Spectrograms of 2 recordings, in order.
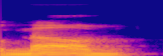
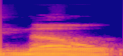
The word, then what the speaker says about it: nam: So nam, many of them wouldn't understand it. They would say não, which is no in Portuguese.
